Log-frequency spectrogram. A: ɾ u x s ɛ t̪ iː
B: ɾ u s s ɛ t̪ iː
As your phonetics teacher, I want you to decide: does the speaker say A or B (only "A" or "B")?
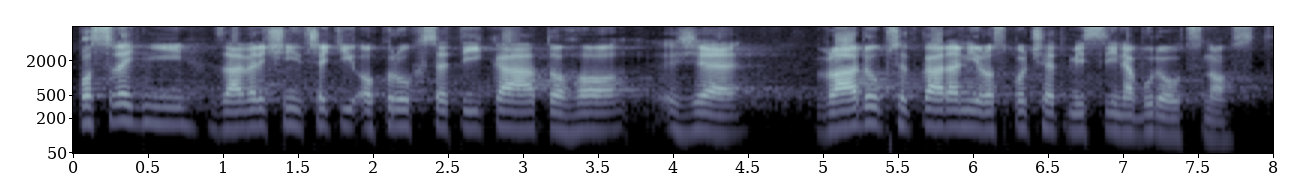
A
